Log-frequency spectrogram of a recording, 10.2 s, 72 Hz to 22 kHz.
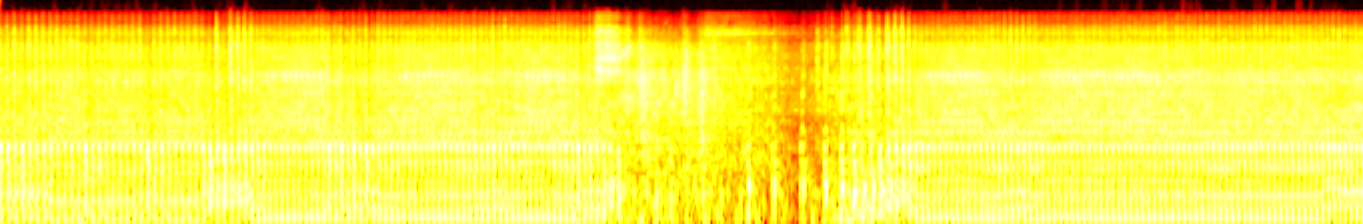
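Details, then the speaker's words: Craftsman DYT4000 riding mower, Briggs & Stratton single-cylinder engine, cold start with new fuel pump and deck belt as the electric PTO deck engages: thump sags hard and nearly stalls, then recovers. Bog suspected from freeing spindles, belt seating, or carb issues. "yeah you guys heard it try to stall out there i think it was just kind of getting everything uh in place um freeing up the spindles getting the belt properly and engaged"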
